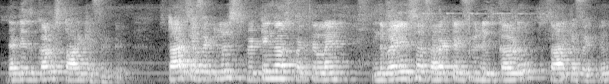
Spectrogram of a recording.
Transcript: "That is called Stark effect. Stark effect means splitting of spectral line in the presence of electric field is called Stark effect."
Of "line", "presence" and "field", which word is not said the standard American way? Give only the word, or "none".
presence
